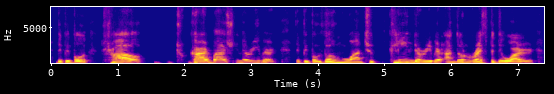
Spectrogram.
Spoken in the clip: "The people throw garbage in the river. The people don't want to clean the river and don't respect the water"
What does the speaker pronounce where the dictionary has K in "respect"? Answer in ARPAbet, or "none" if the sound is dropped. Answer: none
